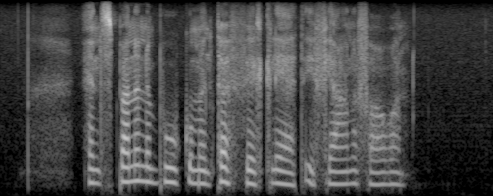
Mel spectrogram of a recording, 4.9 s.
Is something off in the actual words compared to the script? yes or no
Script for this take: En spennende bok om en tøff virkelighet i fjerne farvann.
no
